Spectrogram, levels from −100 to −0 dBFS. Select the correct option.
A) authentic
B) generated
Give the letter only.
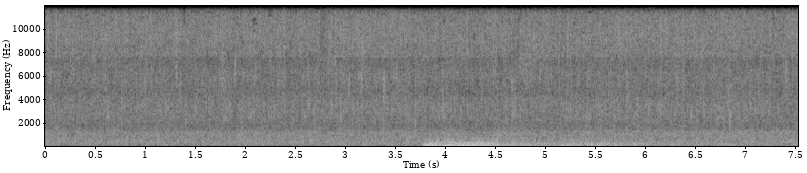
A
